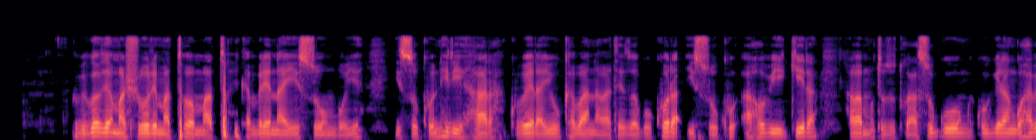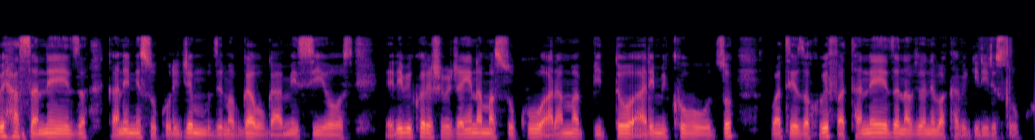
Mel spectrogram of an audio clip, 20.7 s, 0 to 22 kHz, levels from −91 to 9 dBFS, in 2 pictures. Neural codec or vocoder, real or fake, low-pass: none; real; 7.2 kHz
